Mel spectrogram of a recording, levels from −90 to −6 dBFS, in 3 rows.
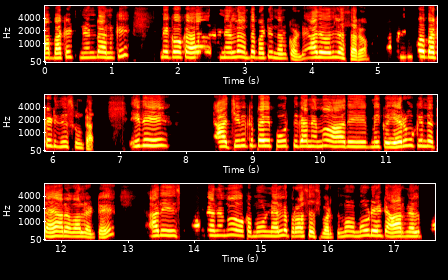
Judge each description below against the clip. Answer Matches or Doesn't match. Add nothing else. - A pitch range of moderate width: Matches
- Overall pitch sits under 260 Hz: Doesn't match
